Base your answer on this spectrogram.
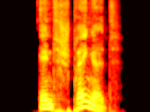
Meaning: second-person plural subjunctive I of entspringen
- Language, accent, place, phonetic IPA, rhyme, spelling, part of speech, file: German, Germany, Berlin, [ɛntˈʃpʁɛŋət], -ɛŋət, entspränget, verb, De-entspränget.ogg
